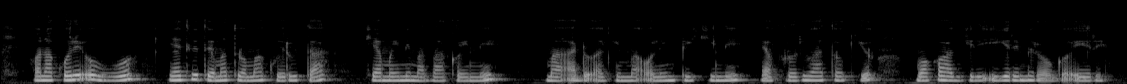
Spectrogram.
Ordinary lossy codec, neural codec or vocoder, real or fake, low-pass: none; none; real; 10.8 kHz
